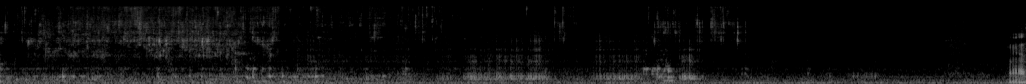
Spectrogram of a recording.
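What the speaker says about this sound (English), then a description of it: "And this is water that I froze the fish in." Meltwater from frozen buffalo fish pours steadily into a kitchen sink, a continuous close splashing gush that thins and tapers off toward the end.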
